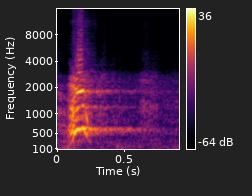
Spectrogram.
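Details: Sivas Kangal puppy, tested with a bone, lets out one sharp, loud yelping bark that rises then falls quickly, followed by a faint fading tone and a quiet room.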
